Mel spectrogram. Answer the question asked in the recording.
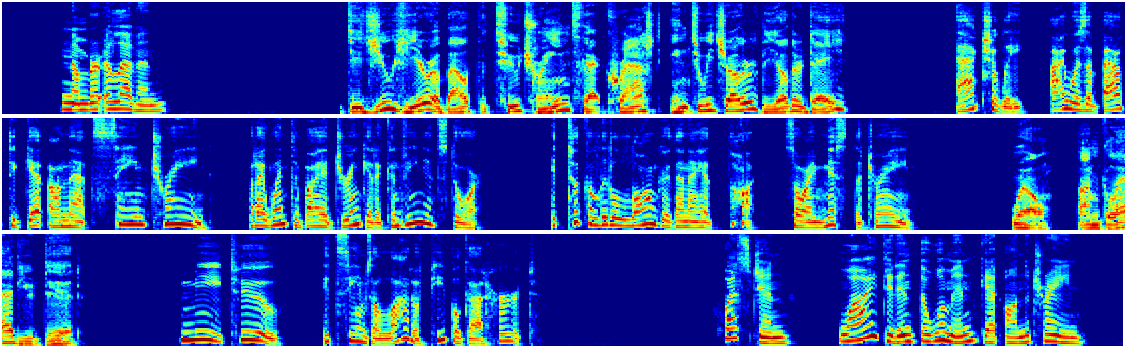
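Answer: Buying a drink at a convenience store took longer than she expected, so she missed the train.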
